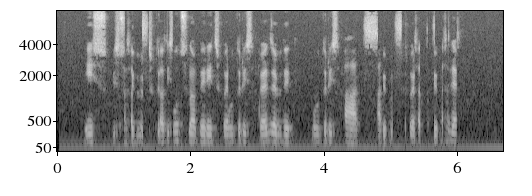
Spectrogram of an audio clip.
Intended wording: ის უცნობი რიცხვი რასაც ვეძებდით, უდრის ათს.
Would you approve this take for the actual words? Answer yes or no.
no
